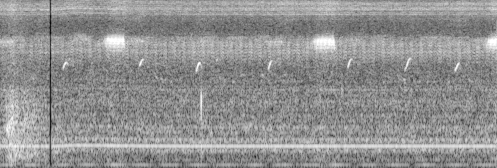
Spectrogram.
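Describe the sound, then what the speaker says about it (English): Several different frogs calling at dusk in the African bush, a steady layered chorus of repeated pulsing and chirping calls, with a persistent high insect-like trill and occasional brief bird chirps over the background. "if you listen, you'll notice that I've got quite a few different frogs calling"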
